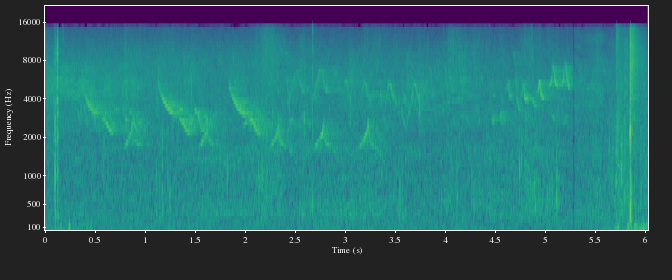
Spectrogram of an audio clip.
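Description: A songbird singing a run of falling, whistled notes, about two a second, then shorter, higher notes. A sharp click comes just before the end.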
